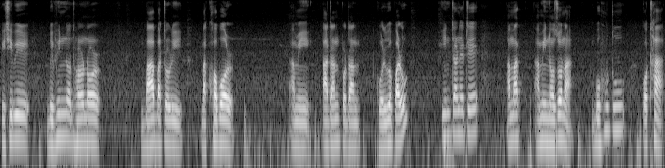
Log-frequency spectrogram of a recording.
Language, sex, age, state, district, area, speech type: Assamese, male, 30-45, Assam, Jorhat, urban, spontaneous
